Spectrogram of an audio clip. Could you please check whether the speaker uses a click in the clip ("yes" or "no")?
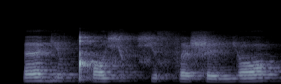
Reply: yes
